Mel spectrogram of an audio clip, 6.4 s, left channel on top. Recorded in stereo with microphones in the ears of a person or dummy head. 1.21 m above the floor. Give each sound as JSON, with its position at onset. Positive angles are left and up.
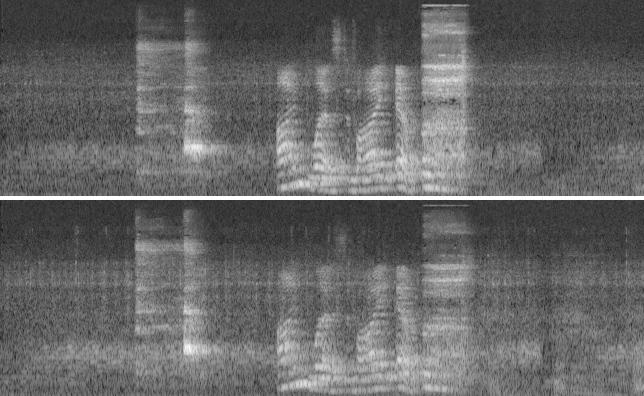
{"t": 1.4, "sound": "breathing", "side_deg": -55, "distance_m": 3.0}
{"t": 2.8, "sound": "a woman speaking", "side_deg": 70, "distance_m": 4.5}
{"t": 4.2, "sound": "breathing", "side_deg": 50, "distance_m": 0.8}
